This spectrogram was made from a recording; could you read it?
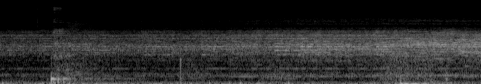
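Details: Radio Shack soft-toy AM receiver, five-transistor superhet with 455 kHz IF, after IF alignment, drawing about 12 mA: faint broadcast audio comes through clearly over light hiss with no crackle or dropouts; normal AM reception.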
